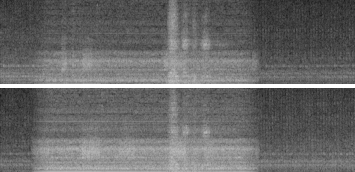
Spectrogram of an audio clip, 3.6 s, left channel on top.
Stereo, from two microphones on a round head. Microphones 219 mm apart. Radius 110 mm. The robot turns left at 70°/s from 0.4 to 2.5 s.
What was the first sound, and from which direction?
Breathing, 50° left.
